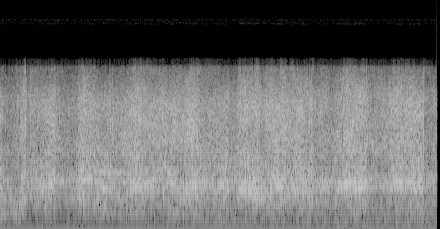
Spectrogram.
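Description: A huge crowd cheers and chants loudly in a large open space.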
